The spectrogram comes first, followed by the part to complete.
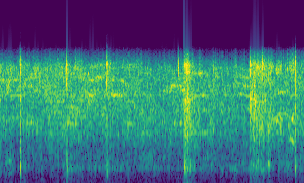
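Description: A basketball bouncing: three sharp bounces a little under a second apart in the first half, then two longer scuffing rustles in the second half.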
